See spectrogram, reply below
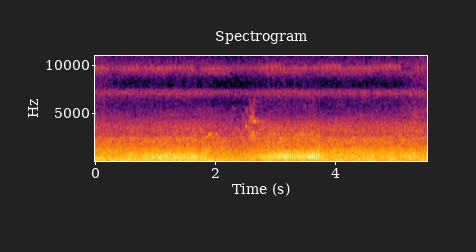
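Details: Grey crowned crane at Seletar, Singapore, believed the only one left in the wild there, giving a low, rapid purring call in two bursts, each about a second long, over steady background hum.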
